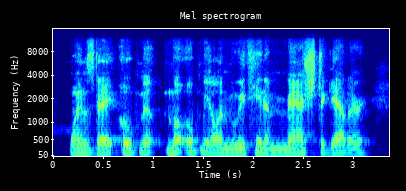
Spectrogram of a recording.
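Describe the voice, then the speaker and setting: This man speaks at a moderate pace, with a medium pitch and fairly even intonation. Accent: New Jersey. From New Jersey (Princeton). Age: 60s. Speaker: memoir storyteller. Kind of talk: personal reminiscence monologue. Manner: halting, many fillers.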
